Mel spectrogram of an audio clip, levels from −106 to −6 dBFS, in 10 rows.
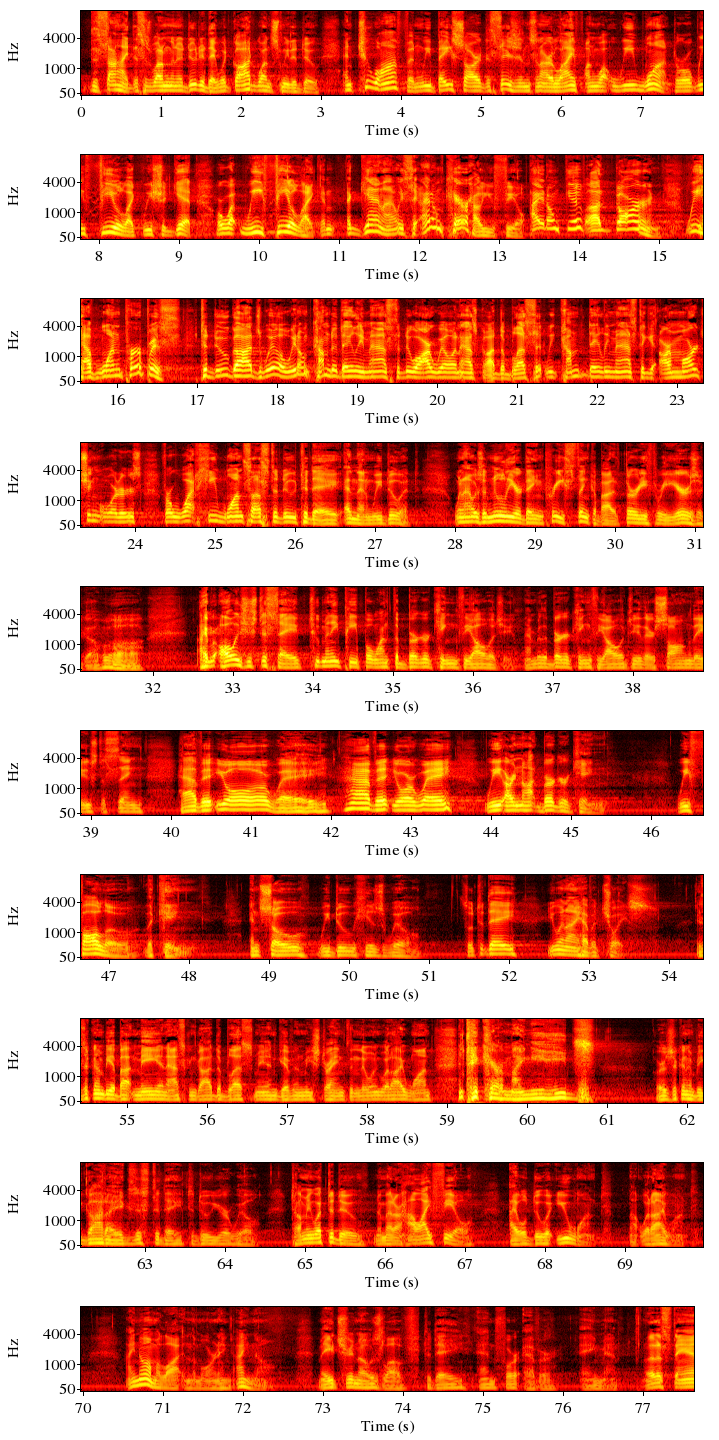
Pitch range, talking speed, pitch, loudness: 95-145 Hz, 200 wpm, 115 Hz, -30 LUFS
